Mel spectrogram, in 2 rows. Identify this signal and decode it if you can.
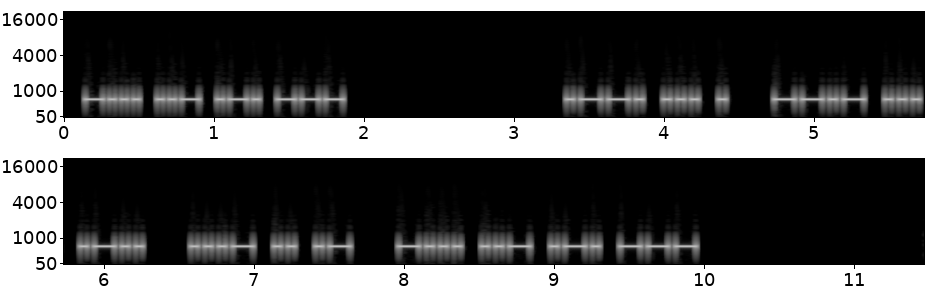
Morse code, heard as a keyed tone, about 29 wpm, 700 Hz. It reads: BURO PSE QSL VIA BURO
